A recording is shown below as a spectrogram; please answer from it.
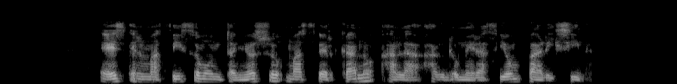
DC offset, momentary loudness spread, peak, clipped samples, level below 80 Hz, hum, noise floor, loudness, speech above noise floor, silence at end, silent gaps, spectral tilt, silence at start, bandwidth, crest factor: under 0.1%; 6 LU; -10 dBFS; under 0.1%; -78 dBFS; none; -78 dBFS; -30 LUFS; 48 dB; 0.95 s; none; -4 dB/octave; 1 s; 9.2 kHz; 22 dB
